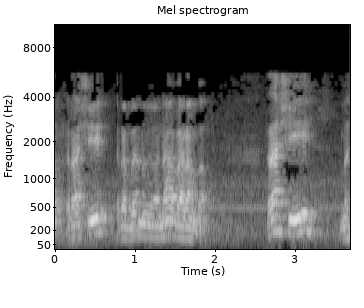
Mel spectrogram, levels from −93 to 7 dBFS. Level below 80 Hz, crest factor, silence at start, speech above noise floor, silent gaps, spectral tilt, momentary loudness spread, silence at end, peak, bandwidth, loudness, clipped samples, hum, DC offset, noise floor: -58 dBFS; 16 dB; 0 s; 23 dB; none; -9.5 dB/octave; 12 LU; 0 s; -4 dBFS; 5.8 kHz; -19 LUFS; under 0.1%; none; under 0.1%; -41 dBFS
